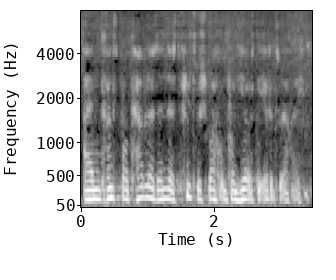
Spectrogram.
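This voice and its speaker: An actor playing a calm, reassuring historian and physicist in a German science-fiction radio drama, speaking in a measured, explanatory way. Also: male voice, medium pitch, creaky, slight background noise, lightly acted, rough recording.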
